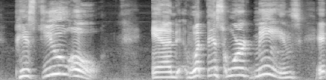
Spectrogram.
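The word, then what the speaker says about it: πιστεύω: Now, this word in Greek, and I'm going to do my best to pronounce it, is pronounced pisteuo.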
